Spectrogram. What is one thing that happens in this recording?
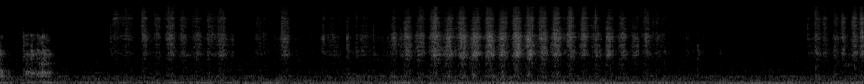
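A stiff-bristled brush scrubs a metal safety razor.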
